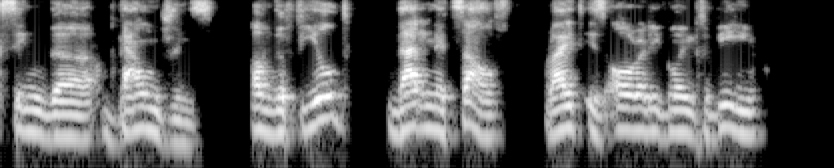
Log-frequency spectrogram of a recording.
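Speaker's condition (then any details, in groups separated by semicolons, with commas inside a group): No condition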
